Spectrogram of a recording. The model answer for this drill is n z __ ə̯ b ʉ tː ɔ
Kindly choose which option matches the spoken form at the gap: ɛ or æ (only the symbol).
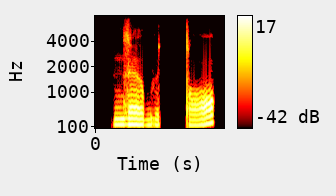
ɛ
